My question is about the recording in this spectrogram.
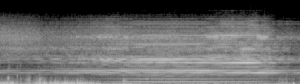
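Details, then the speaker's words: Losi Promoto MX RC motorcycle after a hard jump: high, steady whine for several seconds over faint hiss, loud and droning; wheel shakes when stood up, owner suspects something wrong with the spinning flywheel, cause unconfirmed. "so there's something definitely going on with that uh spinning thing and if I stand it up there's a shake in it"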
